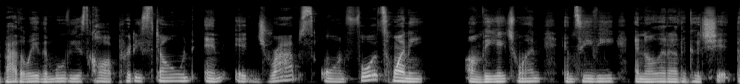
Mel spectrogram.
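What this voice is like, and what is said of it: Hoarse, deep-sounding voice. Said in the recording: “my voice is hoarse and I sound like somebody's dad ... I've been screaming to the top of my lungs”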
